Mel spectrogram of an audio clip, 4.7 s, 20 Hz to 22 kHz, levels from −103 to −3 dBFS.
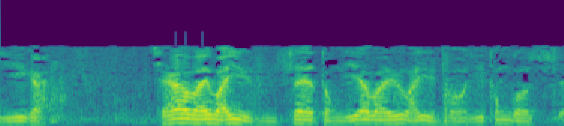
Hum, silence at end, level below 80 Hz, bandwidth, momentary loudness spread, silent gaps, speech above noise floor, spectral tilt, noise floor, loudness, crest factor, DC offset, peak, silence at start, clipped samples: none; 0 s; -54 dBFS; 5 kHz; 14 LU; none; 26 dB; -10 dB/octave; -43 dBFS; -17 LUFS; 18 dB; under 0.1%; 0 dBFS; 0 s; under 0.1%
